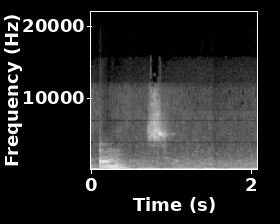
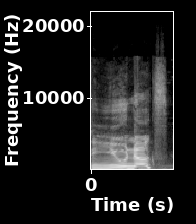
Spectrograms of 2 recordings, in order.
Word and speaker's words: eunuchs: haman to the banquet one of the king's aunts say that again one of the kings it's actually pronounced eunuchs but yes that is correct that is correct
